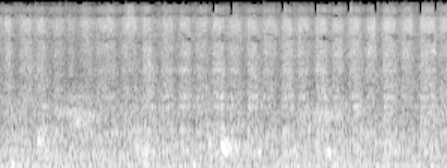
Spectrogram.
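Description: A hand rubs down car body paint before a respray, making a steady, continuous scratchy abrasive rasp, close and fairly loud, with no talking.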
